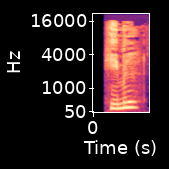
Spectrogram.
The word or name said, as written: HIMLE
